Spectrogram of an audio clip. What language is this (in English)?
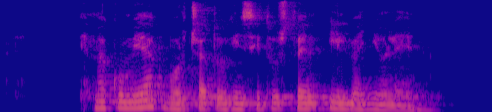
Basque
